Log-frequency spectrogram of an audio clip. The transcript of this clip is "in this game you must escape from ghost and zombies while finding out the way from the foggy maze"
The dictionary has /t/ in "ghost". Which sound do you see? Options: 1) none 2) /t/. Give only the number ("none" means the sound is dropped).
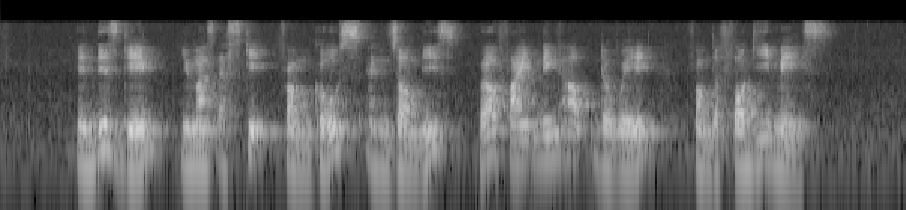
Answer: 1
